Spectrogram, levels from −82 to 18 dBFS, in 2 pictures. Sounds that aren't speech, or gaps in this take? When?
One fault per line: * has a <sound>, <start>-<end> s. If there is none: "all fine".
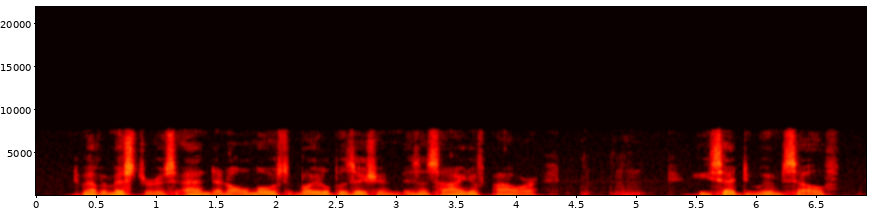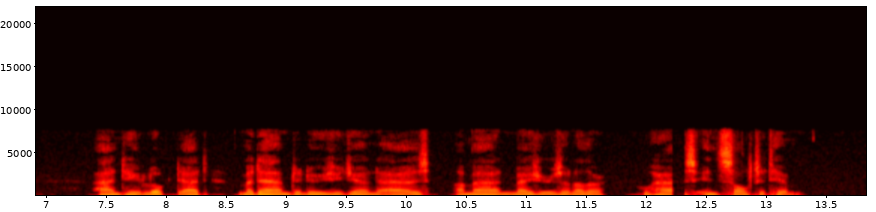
* has a throat clearing, 4.4-5.2 s
* has a dropout, 12.2-12.3 s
